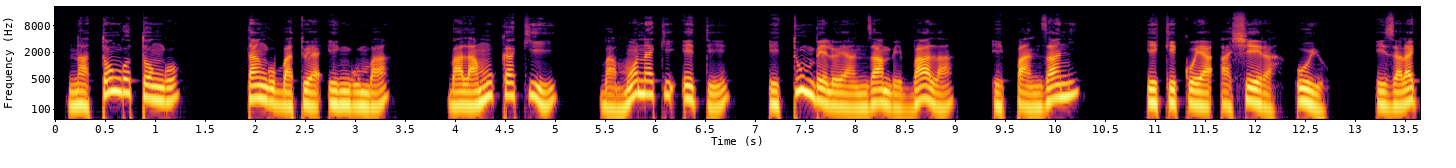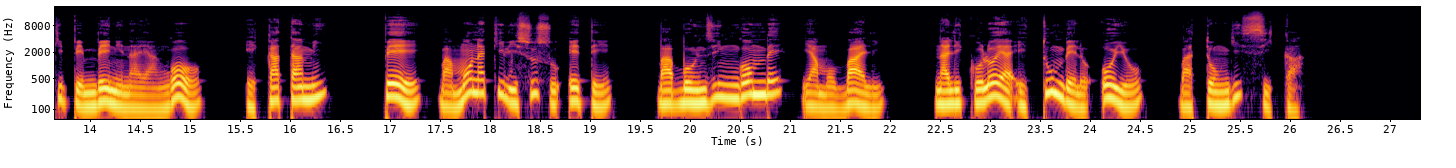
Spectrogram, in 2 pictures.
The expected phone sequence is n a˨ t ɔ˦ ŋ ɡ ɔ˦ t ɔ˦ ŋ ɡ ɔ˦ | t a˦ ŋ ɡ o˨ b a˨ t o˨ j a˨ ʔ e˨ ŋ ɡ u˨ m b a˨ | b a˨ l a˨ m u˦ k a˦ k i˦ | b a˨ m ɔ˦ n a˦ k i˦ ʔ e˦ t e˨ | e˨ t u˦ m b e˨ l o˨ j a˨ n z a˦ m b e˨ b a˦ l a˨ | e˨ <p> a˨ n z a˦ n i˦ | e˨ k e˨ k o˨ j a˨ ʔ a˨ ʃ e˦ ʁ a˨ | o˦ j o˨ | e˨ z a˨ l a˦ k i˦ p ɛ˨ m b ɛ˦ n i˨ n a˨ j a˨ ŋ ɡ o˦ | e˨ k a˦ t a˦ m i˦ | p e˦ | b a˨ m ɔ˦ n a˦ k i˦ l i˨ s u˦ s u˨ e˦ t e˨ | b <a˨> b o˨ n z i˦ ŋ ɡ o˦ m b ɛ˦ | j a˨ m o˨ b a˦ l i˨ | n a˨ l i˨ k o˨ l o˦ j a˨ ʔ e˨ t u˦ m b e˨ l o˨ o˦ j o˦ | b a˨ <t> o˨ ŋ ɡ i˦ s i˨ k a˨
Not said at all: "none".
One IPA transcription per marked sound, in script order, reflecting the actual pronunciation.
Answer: p, a˨, t

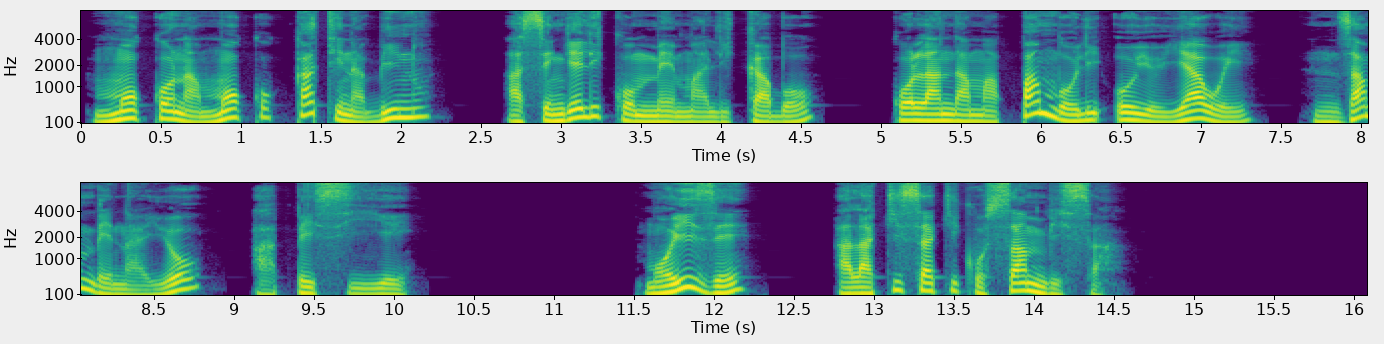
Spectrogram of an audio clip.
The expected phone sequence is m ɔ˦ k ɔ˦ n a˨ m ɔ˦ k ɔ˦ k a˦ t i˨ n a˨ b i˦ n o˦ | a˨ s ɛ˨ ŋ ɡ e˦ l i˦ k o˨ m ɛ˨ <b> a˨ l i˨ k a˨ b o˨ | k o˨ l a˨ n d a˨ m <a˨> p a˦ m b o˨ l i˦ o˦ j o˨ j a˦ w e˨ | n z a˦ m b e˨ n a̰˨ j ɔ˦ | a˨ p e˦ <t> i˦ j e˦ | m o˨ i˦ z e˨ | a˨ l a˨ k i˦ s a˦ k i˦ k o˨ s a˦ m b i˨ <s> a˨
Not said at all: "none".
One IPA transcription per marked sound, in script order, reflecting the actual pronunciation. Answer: m, a˨, s, s

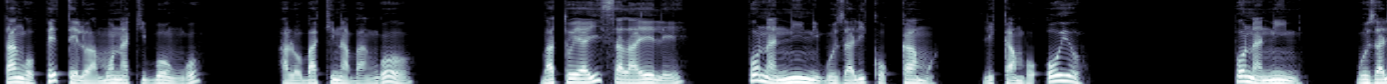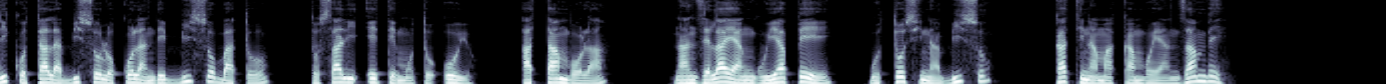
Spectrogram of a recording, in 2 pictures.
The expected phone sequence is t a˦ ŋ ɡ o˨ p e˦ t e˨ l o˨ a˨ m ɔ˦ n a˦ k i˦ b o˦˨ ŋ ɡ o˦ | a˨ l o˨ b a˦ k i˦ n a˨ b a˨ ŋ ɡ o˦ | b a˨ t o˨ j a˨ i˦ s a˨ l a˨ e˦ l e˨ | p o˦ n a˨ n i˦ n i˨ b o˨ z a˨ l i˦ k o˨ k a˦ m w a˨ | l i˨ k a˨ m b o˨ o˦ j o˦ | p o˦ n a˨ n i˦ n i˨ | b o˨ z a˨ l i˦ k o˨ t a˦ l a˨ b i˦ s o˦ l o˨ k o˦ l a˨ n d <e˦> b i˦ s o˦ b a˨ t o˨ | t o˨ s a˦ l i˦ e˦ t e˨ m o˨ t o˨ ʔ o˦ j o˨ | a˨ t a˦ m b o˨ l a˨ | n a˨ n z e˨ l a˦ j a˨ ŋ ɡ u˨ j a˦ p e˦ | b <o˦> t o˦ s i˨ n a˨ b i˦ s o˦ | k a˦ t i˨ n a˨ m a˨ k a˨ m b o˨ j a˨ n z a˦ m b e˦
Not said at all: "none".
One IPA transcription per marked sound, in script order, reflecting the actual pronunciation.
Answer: e˦, o˨

